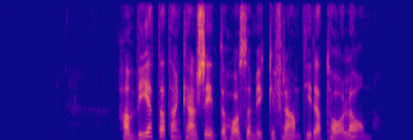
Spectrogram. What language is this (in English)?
Swedish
